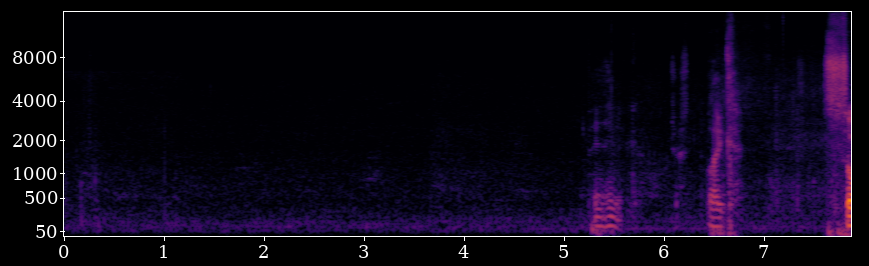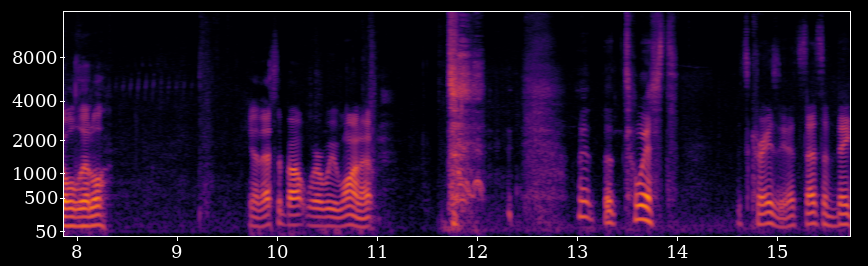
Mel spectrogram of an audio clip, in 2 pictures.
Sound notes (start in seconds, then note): 11.6 laughing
